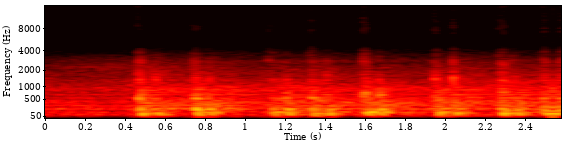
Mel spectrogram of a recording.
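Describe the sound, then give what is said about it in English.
Muffled computer keyboard keystrokes as a number is typed, several soft clicks in a steady, slightly uneven run over a dull background hiss. “Normally when you type the number,”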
